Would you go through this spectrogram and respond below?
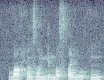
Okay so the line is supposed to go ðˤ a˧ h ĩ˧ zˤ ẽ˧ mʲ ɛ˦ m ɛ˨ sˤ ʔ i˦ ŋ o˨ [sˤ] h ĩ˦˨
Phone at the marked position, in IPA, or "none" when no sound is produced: none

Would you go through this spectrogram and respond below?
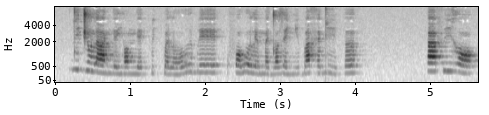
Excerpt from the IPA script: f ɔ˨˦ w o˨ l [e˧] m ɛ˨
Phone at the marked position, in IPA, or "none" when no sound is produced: e˨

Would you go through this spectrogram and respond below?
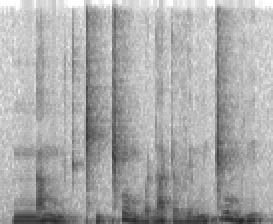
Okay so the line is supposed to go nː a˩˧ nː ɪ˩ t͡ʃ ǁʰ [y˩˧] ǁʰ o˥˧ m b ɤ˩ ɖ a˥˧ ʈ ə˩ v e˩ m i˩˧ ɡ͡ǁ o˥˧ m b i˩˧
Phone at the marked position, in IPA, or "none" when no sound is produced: i˩˧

